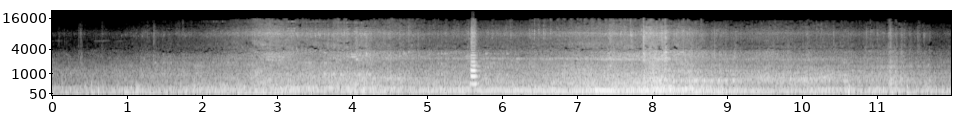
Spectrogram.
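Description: Road traffic passing close by: motorcycles and a truck drive past, their engine noise building to a peak about eight seconds in. A short horn beep sounds about halfway through.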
